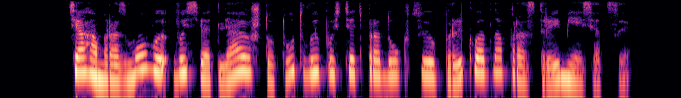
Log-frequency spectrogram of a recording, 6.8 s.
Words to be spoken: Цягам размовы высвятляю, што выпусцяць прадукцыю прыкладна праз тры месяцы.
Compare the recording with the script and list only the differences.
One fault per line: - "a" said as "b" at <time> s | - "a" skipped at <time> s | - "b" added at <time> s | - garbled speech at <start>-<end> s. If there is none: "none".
- "тут" added at 2.9 s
